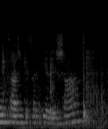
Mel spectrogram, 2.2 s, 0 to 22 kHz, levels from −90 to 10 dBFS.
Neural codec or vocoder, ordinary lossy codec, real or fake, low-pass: none; none; real; none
